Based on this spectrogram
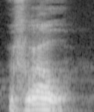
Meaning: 1. woman 2. wife
- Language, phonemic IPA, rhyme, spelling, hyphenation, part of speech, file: Dutch, /vrɑu̯/, -ɑu̯, vrouw, vrouw, noun, Nl-vrouw.ogg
